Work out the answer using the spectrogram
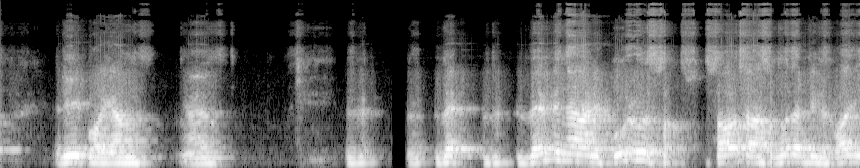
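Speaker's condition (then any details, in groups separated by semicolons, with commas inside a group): Cerebral palsy; since birth; speech not very clear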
